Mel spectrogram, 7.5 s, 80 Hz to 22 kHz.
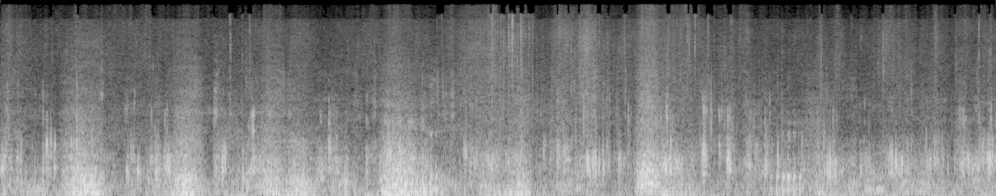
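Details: Tallgrass prairie bison near Pawhuska, Oklahoma, USA, captured in a field recording on Schoeps and Sound Devices 788T gear: close, breathy sniffing and heavy snorting exhalations about every second or two, mixed with low grunts.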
